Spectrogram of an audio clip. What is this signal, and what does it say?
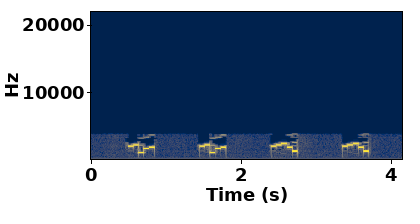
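Five-tone selective call (ZVEI), heard as quick runs of five tones, tones of about 70 ms. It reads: 89167 89167 89073 89073
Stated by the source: ZVEI five-tone call received on an SDR, from audio.f85360.feuerwehr-orlamuende.org (Feuerwehr Orlamünde fire brigade).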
